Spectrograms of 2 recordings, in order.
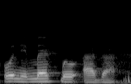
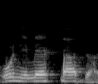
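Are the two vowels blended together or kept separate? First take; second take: separate; blended. First: Both vowels are kept as two separate words. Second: The two vowels merge into one smooth word. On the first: This is how it appears in writing. The speaker calls it wrong. "not Onimekpo Ada. That is the written Yoruba" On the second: This is how it sounds in fluent speech. The speaker calls it right. "to be fluent in Yoruba"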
